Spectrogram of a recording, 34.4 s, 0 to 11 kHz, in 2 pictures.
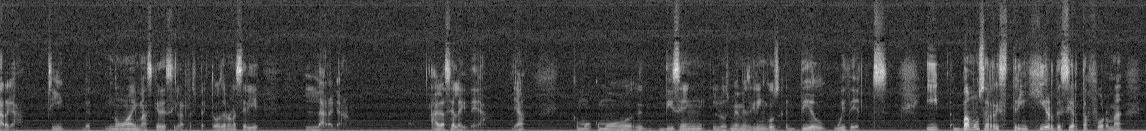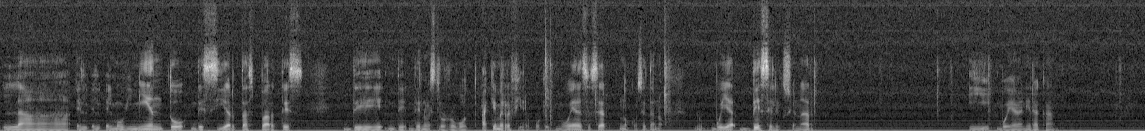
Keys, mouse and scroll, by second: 3.2 scroll up 1, 4.9 scroll down 2, 5.8-6.3 scroll up 4, 6.5 scroll down 2, 7.8 scroll up 2, 10.9 click, 11.7-12.3 scroll down 4, 13.3 scroll up 2, 25.3 z, 26.1 z, 27.1 a, 27.6-29.4 drag, 29.4 shift+middle click, 29.6 shift+middle click, 30.5-30.9 shift+scroll up 3, 31.6 shift+scroll up 1, 32.1-34.1 shift+middle drag, 34.2 shift+scroll up 1.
